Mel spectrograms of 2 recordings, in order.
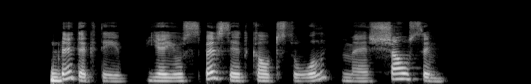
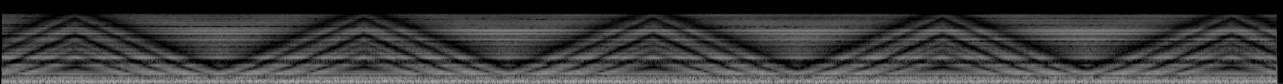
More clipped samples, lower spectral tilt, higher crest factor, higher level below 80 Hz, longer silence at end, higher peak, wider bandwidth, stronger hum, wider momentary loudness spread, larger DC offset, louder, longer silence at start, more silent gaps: neither; first, -5.5 dB/octave vs -4 dB/octave; about the same, 18 dB vs 14 dB; second, -58 dBFS vs -42 dBFS; first, 0.9 s vs 0.05 s; first, 0 dBFS vs -14 dBFS; second, 8 kHz vs 11.5 kHz; neither; first, 11 LU vs 4 LU; neither; first, -17 LUFS vs -27 LUFS; first, 0.5 s vs 0 s; first, 1.33-1.45 s vs none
